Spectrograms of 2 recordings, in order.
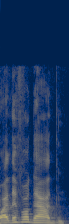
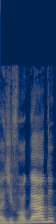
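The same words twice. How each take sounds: First: An extra i vowel splits the d and v. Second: The d and v join with no vowel between. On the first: This is a spoken regional variant. "forma variante oral" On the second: This is the standard form. "a forma culta"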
